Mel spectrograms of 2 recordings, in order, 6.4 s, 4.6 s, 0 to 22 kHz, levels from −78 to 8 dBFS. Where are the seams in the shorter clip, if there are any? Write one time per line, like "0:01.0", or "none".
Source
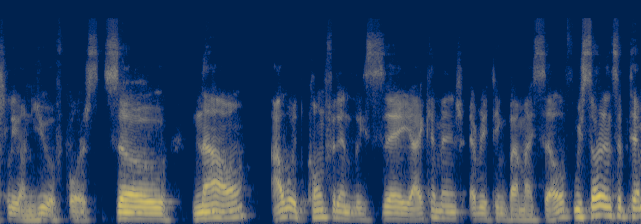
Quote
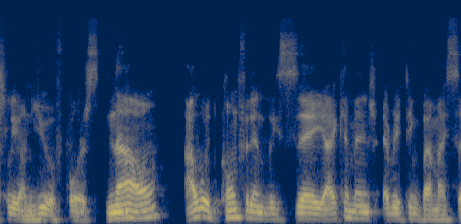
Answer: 0:00.9

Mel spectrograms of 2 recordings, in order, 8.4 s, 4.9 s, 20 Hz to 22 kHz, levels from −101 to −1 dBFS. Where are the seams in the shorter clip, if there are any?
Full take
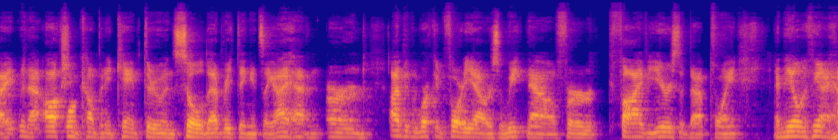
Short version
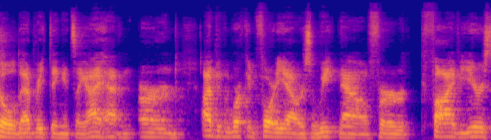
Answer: none

